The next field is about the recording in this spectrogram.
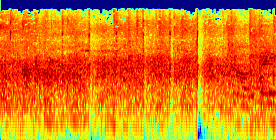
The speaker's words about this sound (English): You know, Ready, Set, Grow is its third year, and before we get started, I just want everybody that's here to give yourself a hand clap, because I know it's a lot.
